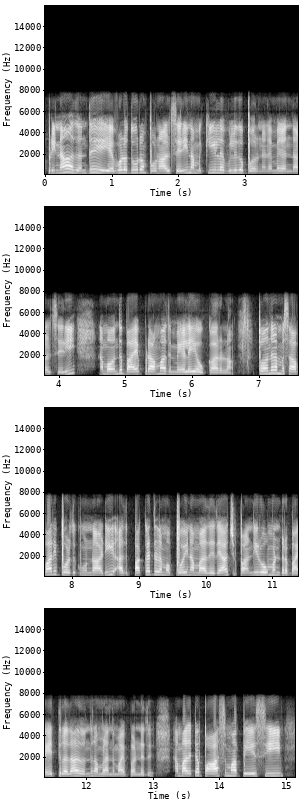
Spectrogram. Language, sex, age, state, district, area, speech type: Tamil, female, 18-30, Tamil Nadu, Madurai, urban, spontaneous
